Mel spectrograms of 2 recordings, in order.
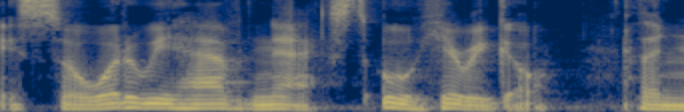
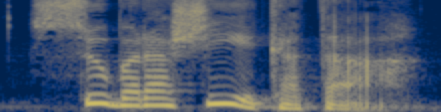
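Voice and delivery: Subarashii kata said much higher; enthusiastic; 9 semitones higher than usual. Shown as a demonstration. Teacher acting out a great weekend, enthusiastic. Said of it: "demo answer".

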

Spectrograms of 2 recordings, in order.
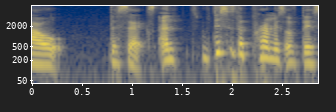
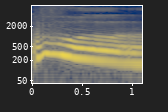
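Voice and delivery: swooning flirt; 3 semitones higher than usual. Pretend. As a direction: let out a big swooning ooh. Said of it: "you're like".

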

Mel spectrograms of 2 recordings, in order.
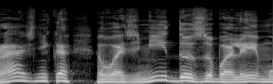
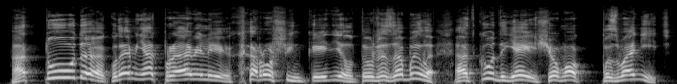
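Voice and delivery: much higher, loud indignant yell; loud exasperated shout; 10 semitones higher, 4 dB louder than usual. Acted. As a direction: shout down a bad line. Hero shouting over phone. (громко, с досадой в трубку)

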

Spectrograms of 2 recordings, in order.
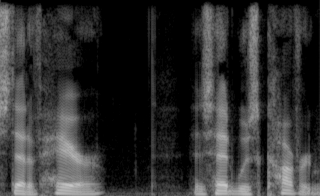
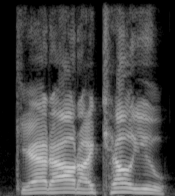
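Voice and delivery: higher, louder, barked order; threatening shout; 8 semitones higher, 6 dB louder than usual. A narrator's reading. Fisherman shouting at the hungry dog to leave, threatening. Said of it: "repeated the fisherman".

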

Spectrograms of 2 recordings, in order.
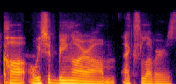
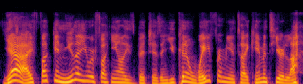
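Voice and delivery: put-on accusing girlfriend; 5 semitones higher, 3 dB quieter than usual. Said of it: "She goes".

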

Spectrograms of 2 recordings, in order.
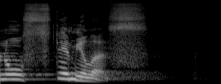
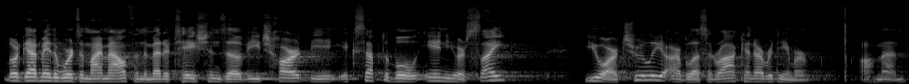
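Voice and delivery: low, softer prayer voice; lowered voice of a pastor in prayer; opening prayer; 6 semitones lower, 4 dB quieter than usual. Real, not acted. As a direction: pray it quietly and reverently. Opens the sermon with a prayer.

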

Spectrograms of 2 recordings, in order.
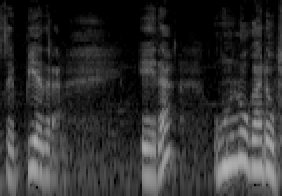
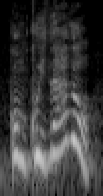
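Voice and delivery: tense plea; 6 semitones higher, 6 dB louder than usual. Acted. Frightened passenger in chase.

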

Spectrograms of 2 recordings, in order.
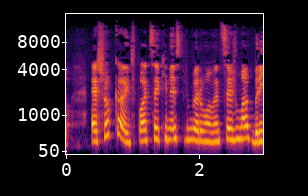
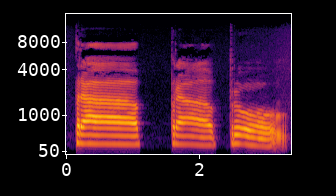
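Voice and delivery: forgetting mid-sentence what comes next; losing the thread; 3 semitones lower, much slower than usual. Real, not acted. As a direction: stall on each little word with long gaps. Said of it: "a Carol que esquece que ela tá falando".

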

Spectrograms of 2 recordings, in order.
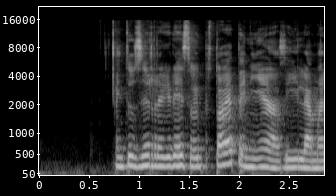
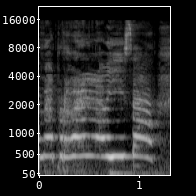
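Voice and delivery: much higher, emotional, near tears; tearful excitement; 14 semitones higher than usual. Retold or imitated. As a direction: blurt the news out while crying with joy. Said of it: "yo ya estaba llorando".

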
